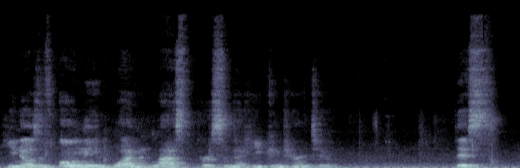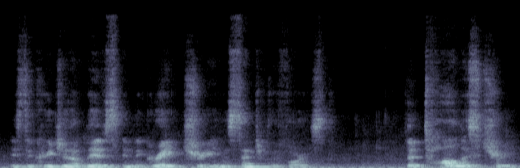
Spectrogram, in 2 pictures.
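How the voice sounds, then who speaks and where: A man telling a myth aloud at a live storytelling night, with dramatic pauses and an expressive delivery. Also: mid-range voice, a little hiss or hum. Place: small live venue stage. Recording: roomy live stage, distant mic.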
